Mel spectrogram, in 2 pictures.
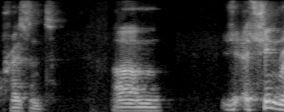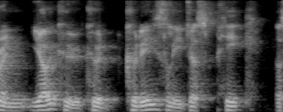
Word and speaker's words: shinrin-yoku: Yeah, Shinrin Yoku.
